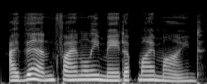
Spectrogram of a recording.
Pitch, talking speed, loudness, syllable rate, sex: 195 Hz, 200 wpm, -16 LUFS, 4.8 syllables/s, female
